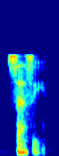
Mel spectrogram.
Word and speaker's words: SASI: Matt, also in our chat, has confirmed that Shugart were pushing for this SCSI to be pronounced sexy, to follow on from sassy, S-A-S-I.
